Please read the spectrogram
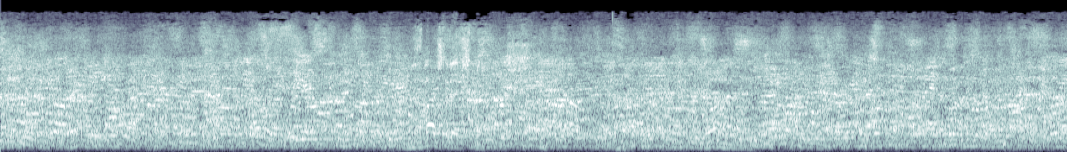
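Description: Many people talking at once in a large hall: a steady babble of overlapping conversations, with no single voice standing out.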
